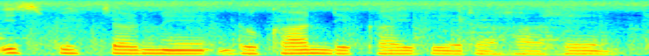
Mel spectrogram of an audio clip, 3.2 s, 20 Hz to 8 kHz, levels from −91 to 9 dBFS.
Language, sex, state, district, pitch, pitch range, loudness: Hindi, female, Arunachal Pradesh, Lower Dibang Valley, 170 Hz, 160-180 Hz, -18 LUFS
